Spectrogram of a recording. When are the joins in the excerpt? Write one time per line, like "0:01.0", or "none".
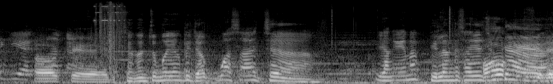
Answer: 0:01.1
